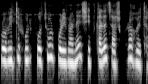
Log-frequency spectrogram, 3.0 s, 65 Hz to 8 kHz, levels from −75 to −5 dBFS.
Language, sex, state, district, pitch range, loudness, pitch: Bengali, female, West Bengal, North 24 Parganas, 225-275 Hz, -17 LUFS, 245 Hz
